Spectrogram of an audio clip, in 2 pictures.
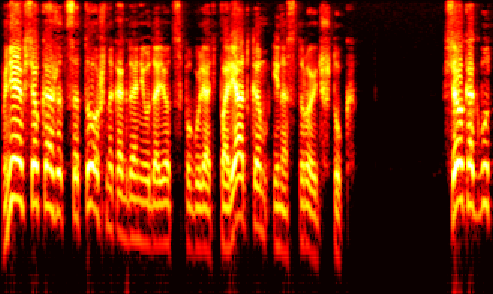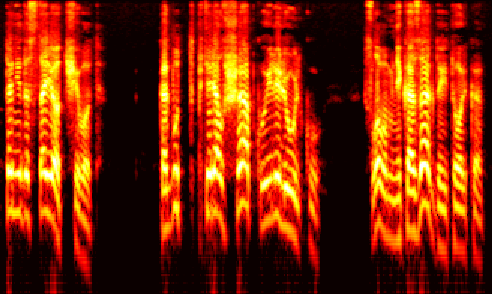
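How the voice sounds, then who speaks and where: A man voicing a burly young village lad, a rowdy prankster who talks loudly and eagerly. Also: medium pitch, very animated, normal speed, no echo, pitched above the performer's own voice, natural voice. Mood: boisterous. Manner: boisterous, eager.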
